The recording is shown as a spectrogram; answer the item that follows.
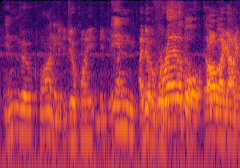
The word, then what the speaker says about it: Njokuani: Chidi, how do you pronounce this last name? Njokuani.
